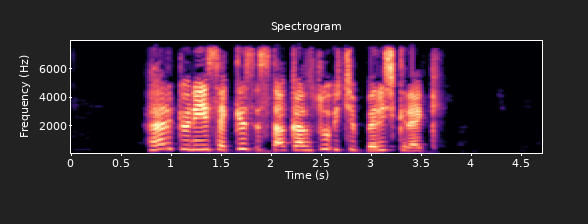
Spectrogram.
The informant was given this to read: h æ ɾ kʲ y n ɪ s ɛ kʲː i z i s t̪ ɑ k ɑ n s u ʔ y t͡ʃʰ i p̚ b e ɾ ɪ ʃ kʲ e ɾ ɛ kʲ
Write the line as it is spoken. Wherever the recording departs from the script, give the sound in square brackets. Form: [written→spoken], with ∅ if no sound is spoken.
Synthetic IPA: h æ ɾ kʲ y n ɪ s ɛ kʲː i z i s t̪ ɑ k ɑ n s u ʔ [y→i] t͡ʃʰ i p̚ b e ɾ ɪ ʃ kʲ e ɾ ɛ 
